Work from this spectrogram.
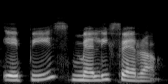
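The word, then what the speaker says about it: Apis mellifera: Italian B is pronounced as APS melifera. Apes melifera.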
